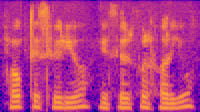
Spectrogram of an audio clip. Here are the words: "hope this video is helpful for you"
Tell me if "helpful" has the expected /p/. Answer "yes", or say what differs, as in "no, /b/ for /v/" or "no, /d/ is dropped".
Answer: no, /p/ is dropped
